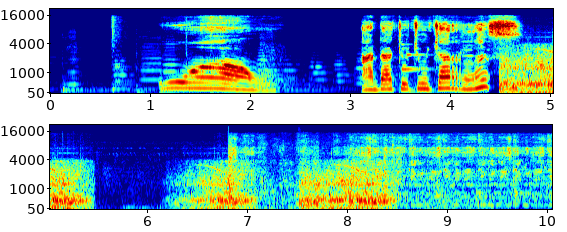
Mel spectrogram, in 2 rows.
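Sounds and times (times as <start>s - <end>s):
background music: 0.0s - 4.8s
car engine: 4.5s - 8.6s.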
